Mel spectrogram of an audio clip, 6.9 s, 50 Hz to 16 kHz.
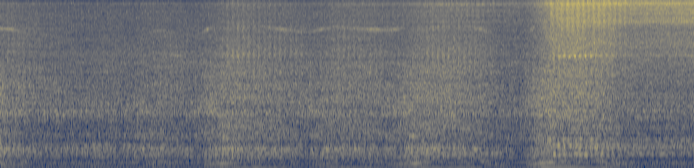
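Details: Freshly built 500 bhp supercharged Honda Civic FN2 on an RB30 block, after tightening a loose battery earth, not yet up to temperature: quick clean throttle blips off an even idle, described as never sounding so crisp; normal revving.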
